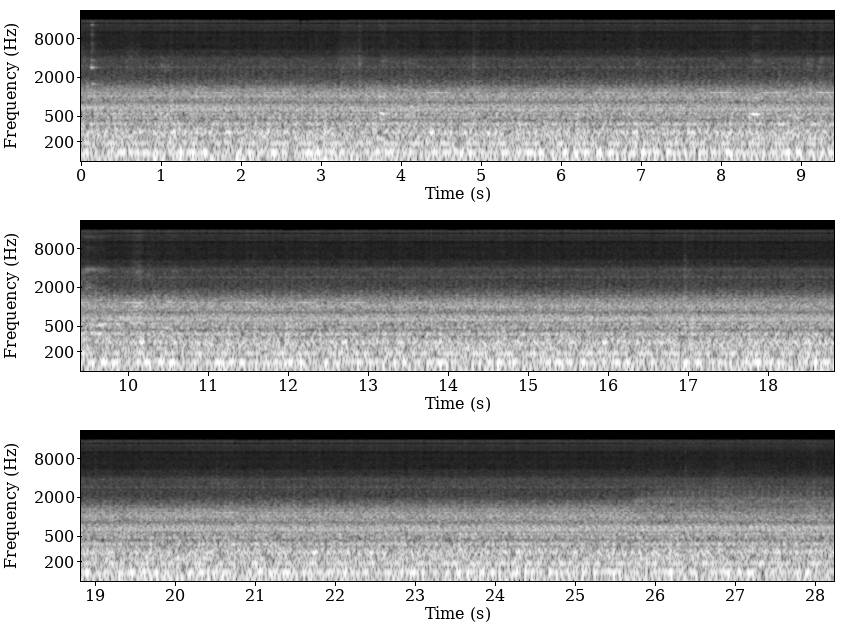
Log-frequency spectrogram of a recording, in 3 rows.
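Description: Mercedes-Benz Citaro G C2 articulated city bus standing with its engine idling, a steady, unchanging low hum.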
